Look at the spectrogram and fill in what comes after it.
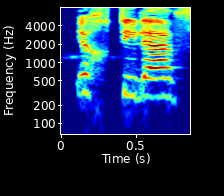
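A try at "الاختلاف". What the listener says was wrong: अल इख्तिलाफ, अलिफ लाम भी पढ़ें साथ। अल इख्तिलाफु,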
